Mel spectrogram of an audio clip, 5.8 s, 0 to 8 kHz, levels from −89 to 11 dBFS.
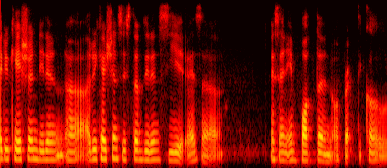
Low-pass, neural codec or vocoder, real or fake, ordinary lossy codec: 7.2 kHz; codec, 16 kHz, 4 kbps, X-Codec, HuBERT features, trained on LibriSpeech; fake; Opus, 24 kbps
